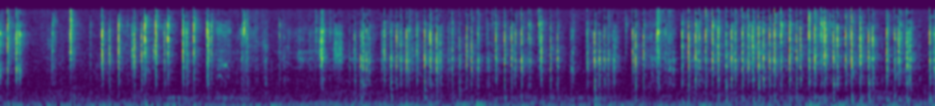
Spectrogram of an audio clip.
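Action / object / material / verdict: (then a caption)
tap / plastic cosmetic squeeze tube / plastic / none. Long nails tap the cap end of a plastic cosmetic squeeze tube and scratch along its body. The result is a quiet, rapid stream of bright, dry clicks and crinkly scratching with no ring and almost no low end. The taps grow denser toward the end.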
